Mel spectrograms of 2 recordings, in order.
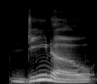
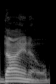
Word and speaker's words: Dino: My name is pronounced Dino, not Dino.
